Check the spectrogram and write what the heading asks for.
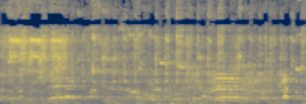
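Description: Live basketball game sound: a basketball bouncing on the hardwood court amid players' voices and calls.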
